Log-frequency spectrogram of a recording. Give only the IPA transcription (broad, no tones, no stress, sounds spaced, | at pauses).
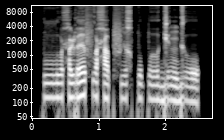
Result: lː u ħ ɯ ɭ ɾ ɛ f ɯ ħ a p f i χ p o p ɤ ɡʲ ɛ ŋ ɡʲ o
